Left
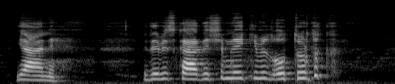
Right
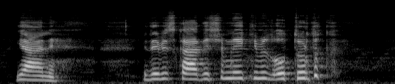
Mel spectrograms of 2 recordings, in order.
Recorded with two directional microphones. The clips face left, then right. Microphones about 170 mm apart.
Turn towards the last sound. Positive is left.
turn(degrees=-10)  # may be behind; listen again after turning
